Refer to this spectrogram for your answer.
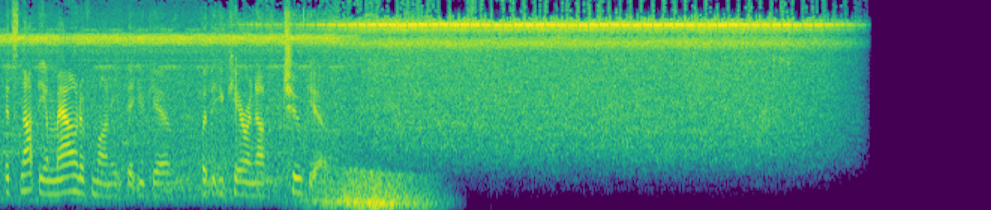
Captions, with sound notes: It's not the amount of money that you give, but that you care enough to give. (water running) (swooshing)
